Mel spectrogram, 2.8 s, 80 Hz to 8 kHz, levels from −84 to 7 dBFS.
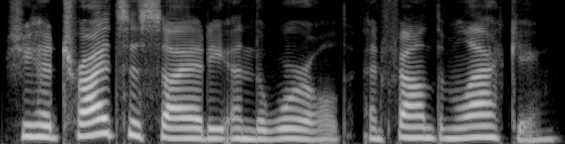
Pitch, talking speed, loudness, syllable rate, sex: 210 Hz, 235 wpm, -18 LUFS, 5.2 syllables/s, female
